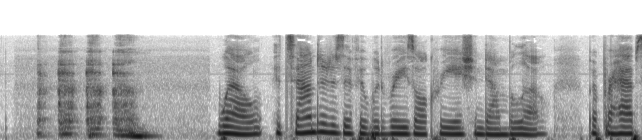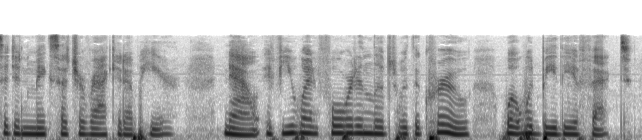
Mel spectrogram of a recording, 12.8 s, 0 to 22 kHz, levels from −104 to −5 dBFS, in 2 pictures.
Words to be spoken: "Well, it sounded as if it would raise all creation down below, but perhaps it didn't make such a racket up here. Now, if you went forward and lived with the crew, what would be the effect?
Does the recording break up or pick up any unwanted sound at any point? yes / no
yes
